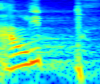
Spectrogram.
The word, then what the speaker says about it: alif: Zaman dulu tuh yang pakai lidi, alif, bukan lagi a, bacanya alif, ba, ta, sa.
